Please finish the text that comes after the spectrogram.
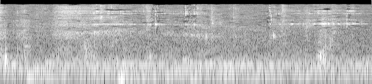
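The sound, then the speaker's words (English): A glass of water clinks a few times as someone drinks, with soft irregular taps and handling noise over a steady low background hum, no talking. “Sorry, my mouth is so dry. Some water right there.”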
